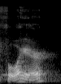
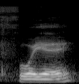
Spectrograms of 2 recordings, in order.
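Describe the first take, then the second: First: It is said in an American way, ending 'er'. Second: It is said in a Canadian way, ending 'ay'.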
